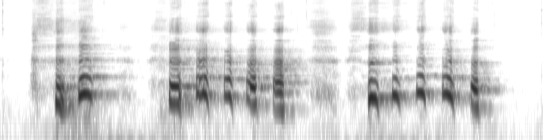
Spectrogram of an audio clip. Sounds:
Laughter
